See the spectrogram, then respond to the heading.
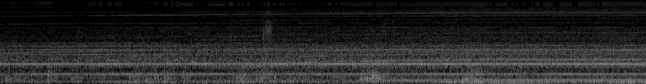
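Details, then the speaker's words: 2.2 kW spindle kit driven by a Fuling DZB300 inverter, run without cooling: smooth, steady high whine with clean even tones, no roughness or wobble, shifting slightly once; quieter than the inverter fan, spindle running healthy. "Cocok, kan? Suaranya sangat halus."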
